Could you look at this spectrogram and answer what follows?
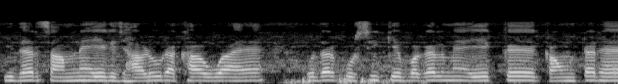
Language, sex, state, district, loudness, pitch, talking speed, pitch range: Hindi, male, Jharkhand, Deoghar, -15 LUFS, 180 Hz, 145 wpm, 175-185 Hz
